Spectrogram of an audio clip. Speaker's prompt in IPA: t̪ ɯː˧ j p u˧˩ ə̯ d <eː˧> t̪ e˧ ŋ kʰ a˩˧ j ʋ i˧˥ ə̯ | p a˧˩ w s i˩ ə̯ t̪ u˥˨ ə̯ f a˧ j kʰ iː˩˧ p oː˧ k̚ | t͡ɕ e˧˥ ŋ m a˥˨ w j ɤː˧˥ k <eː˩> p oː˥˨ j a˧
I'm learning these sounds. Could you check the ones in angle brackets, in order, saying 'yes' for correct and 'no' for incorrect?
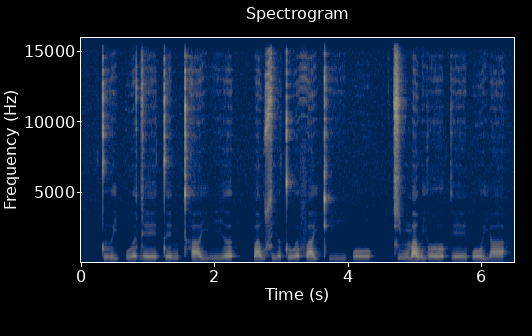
yes, yes

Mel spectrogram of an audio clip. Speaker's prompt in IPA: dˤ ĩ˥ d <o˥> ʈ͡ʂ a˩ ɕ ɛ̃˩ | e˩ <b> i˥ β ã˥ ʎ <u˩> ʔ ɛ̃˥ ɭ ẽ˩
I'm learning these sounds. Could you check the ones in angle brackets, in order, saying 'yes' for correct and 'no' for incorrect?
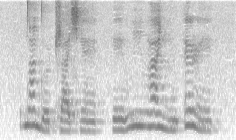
no, no, yes

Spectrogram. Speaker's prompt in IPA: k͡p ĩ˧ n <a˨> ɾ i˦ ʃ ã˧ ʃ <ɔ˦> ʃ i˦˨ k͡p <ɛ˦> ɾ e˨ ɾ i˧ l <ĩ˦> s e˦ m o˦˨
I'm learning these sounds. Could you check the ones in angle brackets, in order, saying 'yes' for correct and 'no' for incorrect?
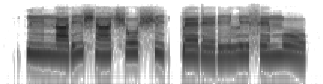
no, no, no, no

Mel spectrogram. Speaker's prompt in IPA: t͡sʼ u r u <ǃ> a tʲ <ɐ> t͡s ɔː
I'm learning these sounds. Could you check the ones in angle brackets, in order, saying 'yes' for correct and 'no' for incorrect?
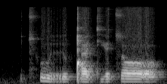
yes, yes

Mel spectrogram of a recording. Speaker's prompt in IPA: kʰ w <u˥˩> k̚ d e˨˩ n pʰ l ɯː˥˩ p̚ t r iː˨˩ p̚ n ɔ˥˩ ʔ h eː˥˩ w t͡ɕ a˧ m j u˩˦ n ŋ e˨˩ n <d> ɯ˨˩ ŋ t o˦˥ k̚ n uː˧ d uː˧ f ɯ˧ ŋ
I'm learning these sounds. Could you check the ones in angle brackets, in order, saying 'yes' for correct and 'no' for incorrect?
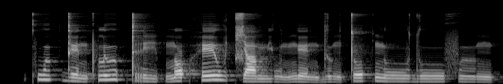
no, yes

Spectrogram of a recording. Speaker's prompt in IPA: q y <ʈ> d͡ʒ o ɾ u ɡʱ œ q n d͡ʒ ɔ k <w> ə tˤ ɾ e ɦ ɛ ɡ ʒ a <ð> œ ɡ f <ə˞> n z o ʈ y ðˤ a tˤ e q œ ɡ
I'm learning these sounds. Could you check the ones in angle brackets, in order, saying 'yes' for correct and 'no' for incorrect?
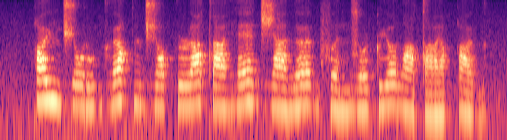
no, no, yes, no

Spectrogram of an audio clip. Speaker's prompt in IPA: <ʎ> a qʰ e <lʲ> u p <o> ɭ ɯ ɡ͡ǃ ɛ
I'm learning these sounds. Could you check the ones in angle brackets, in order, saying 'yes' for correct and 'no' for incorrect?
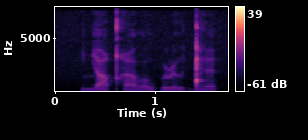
yes, no, no

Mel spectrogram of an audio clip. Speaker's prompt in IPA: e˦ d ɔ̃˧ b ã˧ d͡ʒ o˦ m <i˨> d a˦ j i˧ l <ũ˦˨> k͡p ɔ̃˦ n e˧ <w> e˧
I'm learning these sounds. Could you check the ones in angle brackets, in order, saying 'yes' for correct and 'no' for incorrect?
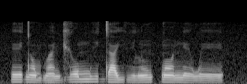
no, no, yes

